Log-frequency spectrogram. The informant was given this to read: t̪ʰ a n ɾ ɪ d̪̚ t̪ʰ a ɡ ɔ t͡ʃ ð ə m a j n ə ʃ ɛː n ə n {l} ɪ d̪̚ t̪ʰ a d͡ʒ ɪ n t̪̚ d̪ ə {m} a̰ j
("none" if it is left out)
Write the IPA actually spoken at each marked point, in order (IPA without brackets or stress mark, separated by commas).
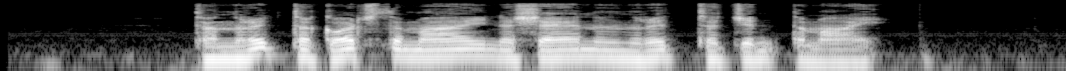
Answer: ɾ, m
